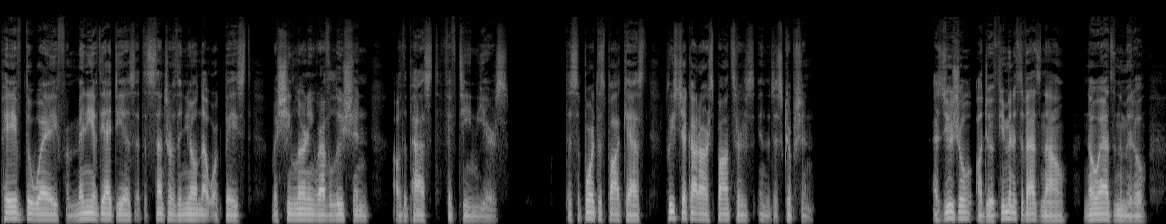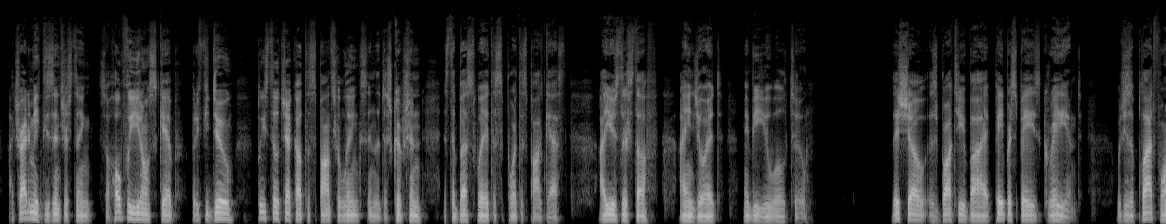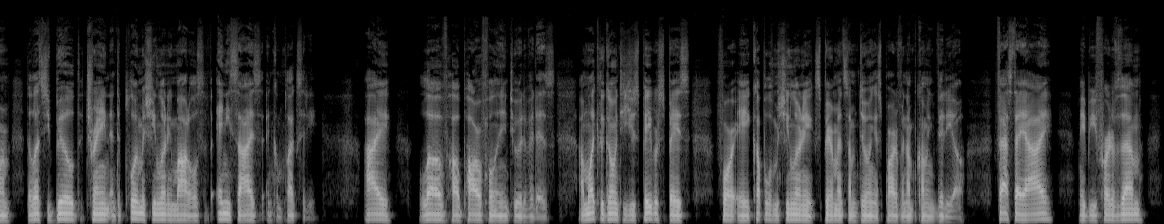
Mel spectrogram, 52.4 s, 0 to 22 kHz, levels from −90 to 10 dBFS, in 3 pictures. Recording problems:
none

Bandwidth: 18.5 kHz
